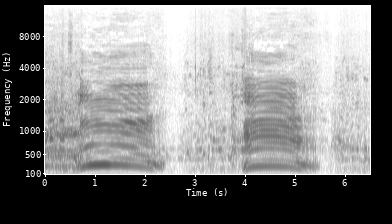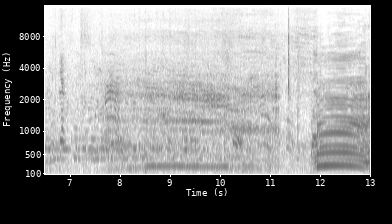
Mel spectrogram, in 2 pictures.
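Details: Dairy cows at Rajshahi City Hat cattle market on 6 February 2019 give long, deep moos that rise and then fall away, amid a busy market murmur.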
